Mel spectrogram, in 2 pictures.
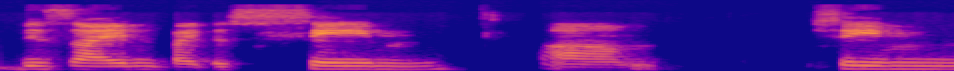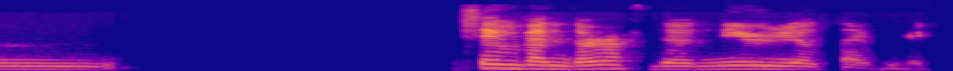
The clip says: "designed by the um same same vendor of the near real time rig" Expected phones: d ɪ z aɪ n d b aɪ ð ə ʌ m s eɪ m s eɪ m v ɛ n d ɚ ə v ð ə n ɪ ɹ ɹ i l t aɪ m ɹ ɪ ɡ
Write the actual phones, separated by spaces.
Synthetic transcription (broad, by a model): d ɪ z aɪ n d b aɪ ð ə ʌ m s eɪ m s eɪ m v ɛ n d ɚ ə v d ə n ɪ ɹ ɹ i l t aɪ m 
